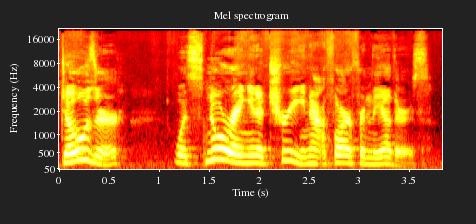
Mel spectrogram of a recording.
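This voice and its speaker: A woman's voice: mid-range voice, expressive, a little slow. An American woman narrating a children's picture book expressively as a storyteller.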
